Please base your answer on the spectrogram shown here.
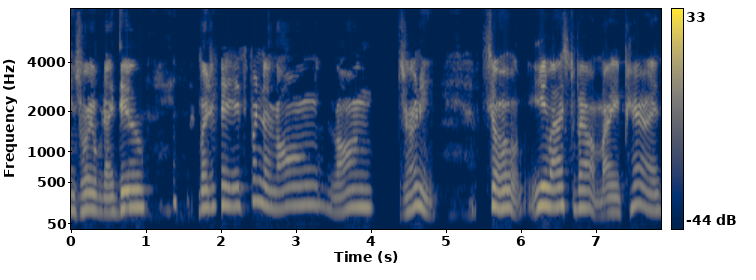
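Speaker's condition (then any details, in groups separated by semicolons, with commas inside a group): Brain stem tumor; childhood onset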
